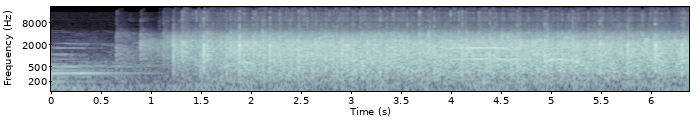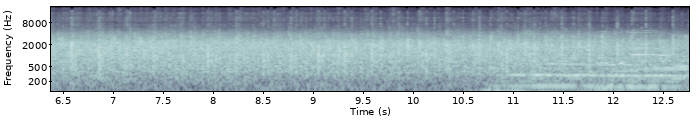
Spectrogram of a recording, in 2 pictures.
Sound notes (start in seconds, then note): 0.6 applause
